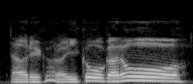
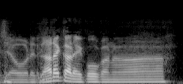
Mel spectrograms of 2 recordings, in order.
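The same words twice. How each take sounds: First: Slow, lightly voiced old man musing; mock old man. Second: Said in the usual way. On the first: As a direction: drag it out like a playful old grandpa. Playful old-man wording after plain take.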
